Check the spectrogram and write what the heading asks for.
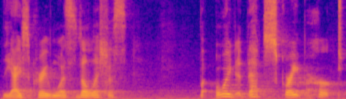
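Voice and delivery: usual speaking voice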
